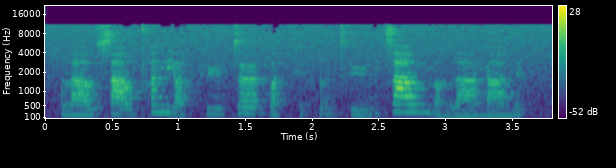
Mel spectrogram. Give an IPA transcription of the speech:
l aː˨˥ w s aː˧ w pʰ ɐ˥ n j ɐ˨˥ t̚ h yː˧ t̪ œː˥ p ɐ˨˥ t̚ h ɪ˨˥ k̚ ɐ˧ n t̪ʰ yː˨˥ ŋ t͡s aː˥ w n̪ ɐ˨ m l aː˨˧ ŋ aː˧ n̪ ɪ˥ k̚

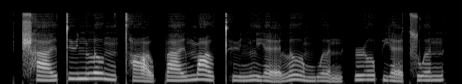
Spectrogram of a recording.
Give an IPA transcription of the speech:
ʈ͡ʂʰ a˨˦ ɪ̯ t̪ y˦ n l ɤ˥˨ ŋ t̪ʰ ɑ̰˨˩ ʊ̯ p a˨˦ ɪ̯ m ɑ˥˨ ʊ̯ t̪ʰ y˨˦ n l j ɛ̰˨˩ l ɤ˥˨ m w ə̰˨˩ n | ɻ ɤ˦ p j ɛ̰˨˩ t͡s w ə˦ n

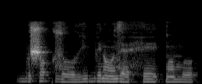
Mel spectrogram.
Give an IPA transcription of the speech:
b ə˧ ʃ ɔ˦˨ k z oː˨ ɣ i˦ b e˦ ɾ ɔ̃˨˦ z ɛ˨ h eː˦˨ k͡p ɔ̃˦ m o˧

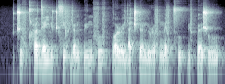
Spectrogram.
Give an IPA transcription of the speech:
t͡ʃ u f qʰ y d ɛ j lʲ u t͡ʃ sʲ ɔ f j œ ŋ k͡p y ŋ f u f ɡ͡b ɔ ɭ ø j a t͡ʃ ɗ œ ŋ y ɭ œ f ŋ͡m ɛ v tʰ u k͡p y v k͡p œ ʃ u

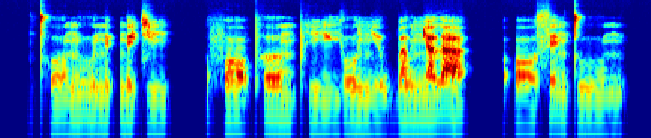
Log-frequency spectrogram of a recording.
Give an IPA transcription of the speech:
t̪ʰ oː˩˧ ŋ uː˥˨ n e˧ k̚ ŋ e˥˨ t͡ɕ i˧ | f ɔː˧˩ pʰ ɤː˧ m pʰ iː˧˩ j oː˧˥ ɲ e˧˩ w b a˧ w ɲ a˧˥ l a˥˨ | ʔ ɔː˩ s e˥˨ ŋ t̪ uː˧˩ ŋ

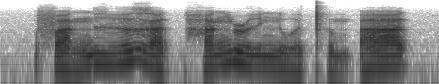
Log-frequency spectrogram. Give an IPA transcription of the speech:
f a˨˩˦ ŋ ɣ ɨ˧˥ ə̯ ɣ a˨˩ t̚ h a˧˥ ŋ ɹ ɨ˧ n u˨˩ ə̯ t̪ʰ ə˨˩˨ m ʔ aː˦˥ t̚

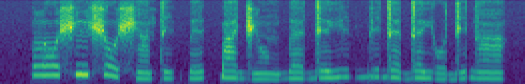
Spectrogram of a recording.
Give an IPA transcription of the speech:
l ɔ˦ ʃ ĩ˦ ʃ ɔ˦˨ ʃ ã˨ t i˨ k͡p e˨˦ k͡p a˧ d͡ʒ ɔ̃˨ ɡ͡b ɛ˧ d e˦ j i˦ ɡ͡b i˦ d ɛ˦˨ d ɛ˧ j o˨ d i˨˦ d ã˧

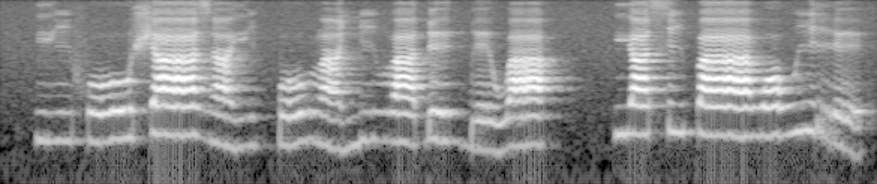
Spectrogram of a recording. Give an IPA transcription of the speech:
j i˨ f oː˨˦ ʃ aː˦ z ã˨ j i˨ k͡p o˨˦ β ã˨ ɲ i˦ β a˦ ɗ e˦ ɡ͡b e˨ w a˦ | j a˦ s i˦ p aː˦ β ɔ˦ β i˦ r e˨

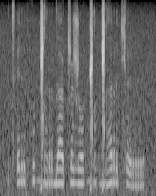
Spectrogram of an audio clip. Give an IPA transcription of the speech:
t͡sʼ e r h u ɡ͡ǁ ɐː r d ɐː ʈ͡ʂ ɘ ʐ o ɡ͡ǁ ɔ ɡ͡ǁ ɐː r t͡ɕʰ ɘ r

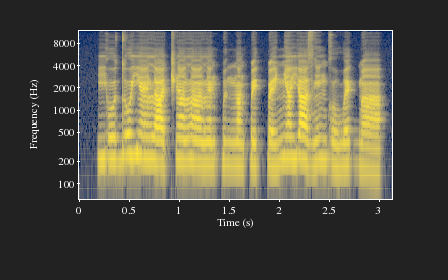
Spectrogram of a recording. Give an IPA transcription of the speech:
j o˧ d o˦ j ɛ̃˧ l a˨ t͡ʃ ã˧ l ã˨ l ɛ̃˨ k͡p ɨ˨ ŋ ã˨ k͡p e˨ k͡p ɛ˨˦ ɲ ã˦ j a˦˨ z ĩ˦ ɡ o˨ w ɛ˧ ɡ͡b ã˨

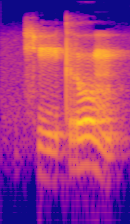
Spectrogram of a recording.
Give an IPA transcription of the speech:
t͡ɕʰ iː˨˩ t r o˥˩ m

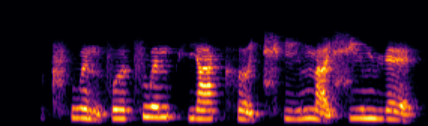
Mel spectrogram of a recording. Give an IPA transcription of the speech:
ʈ͡ʂʰ w ə̰˨˩ n f ɤ˧˥ t͡s w ə˥ n pʰ j ä˧˥ kʰ ɤ̰˨˩ t͡ɕʰ i˧˥ m ä̰˨˩ ɕ i˥ m ɥ ɛ˥˩

